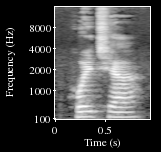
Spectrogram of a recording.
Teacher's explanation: 火车后壁用后壁加一个车，所以伊火就变火，第2调变第1调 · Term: 变调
